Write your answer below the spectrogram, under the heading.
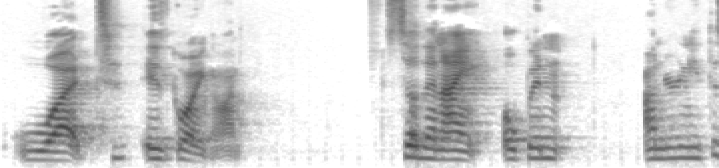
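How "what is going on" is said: drawn-out, bewildered and slow; slow dazed question. Retold or imitated. Retelling her own thought, slow and bewildered. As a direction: let each word hang in disbelief.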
